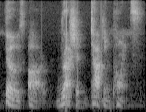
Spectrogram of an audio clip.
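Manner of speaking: slow, emphatic put-on accusation; mock accusation. Podcaster mimicking a debate opponent who dismisses him, mock accusation.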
